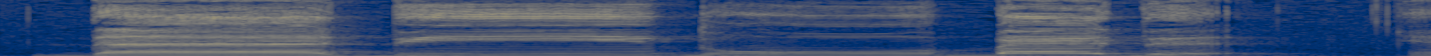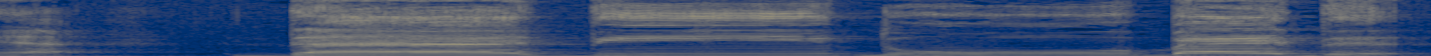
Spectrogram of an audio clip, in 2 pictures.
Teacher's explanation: Bedakan makhraj huruf dalnya kita, ya, dengan dalnya orang Arab itu sedikit berbeda. Maka ini ujung lidah tempelkan ke usul ats-tsana al-ulya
